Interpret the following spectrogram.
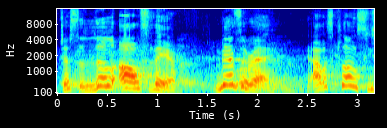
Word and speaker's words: Mizerak: want to make sure I'm getting his name pronounced correctly. Antone Mizerak. Mizerak. How about that? Just a little off there. Mizerak.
